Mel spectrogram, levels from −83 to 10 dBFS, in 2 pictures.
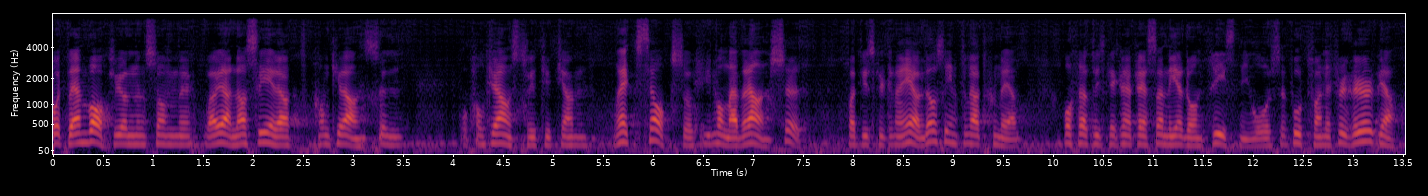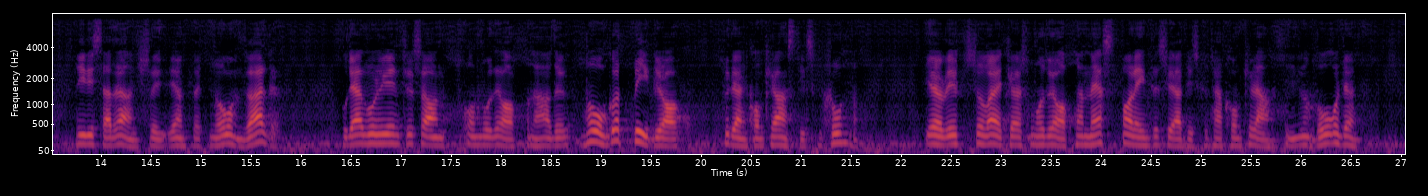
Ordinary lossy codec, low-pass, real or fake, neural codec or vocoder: none; 7.2 kHz; fake; codec, 16 kHz, 1 kbps, FunCodec, trained on Chinese and English, 50 frames a second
